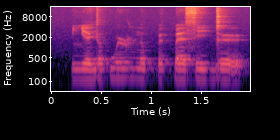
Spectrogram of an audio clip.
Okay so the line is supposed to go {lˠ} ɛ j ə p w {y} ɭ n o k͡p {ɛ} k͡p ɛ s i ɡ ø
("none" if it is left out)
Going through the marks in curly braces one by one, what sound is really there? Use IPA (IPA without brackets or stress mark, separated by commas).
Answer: ʎ, y, ø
